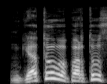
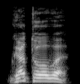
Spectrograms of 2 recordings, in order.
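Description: First: ГОТОВО asked high and loud, pitch lifted; rising question. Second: ГОТОВО as a firm, falling reply; falling answer. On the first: D'Artagnan asking Porthos if ready, ГОТОВО raised questioningly. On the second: Porthos answering D'Artagnan, ГОТОВО falling and firm. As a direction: confirm ГОТОВО loudly, pitch dropping at the end. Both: A narrator's reading.

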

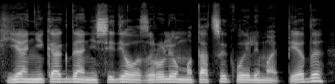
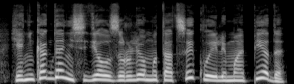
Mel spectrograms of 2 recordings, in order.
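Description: First: Said in the usual way. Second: Higher female voice, fast and eager, stress on никогда; eager young woman. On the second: A narrator's reading. Young woman admits she has never ridden, quick and eager. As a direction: rush it out, thrilled at something new.

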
